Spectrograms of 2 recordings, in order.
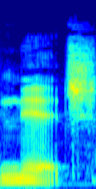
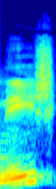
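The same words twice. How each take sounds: First: The word is said with a plain English pronunciation. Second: The word is said with a French-sounding pronunciation. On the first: The speaker calls it right. "I like to say niche" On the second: The speaker calls it wrong. "you're trying to sound like super French or something"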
